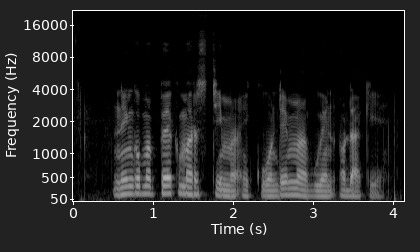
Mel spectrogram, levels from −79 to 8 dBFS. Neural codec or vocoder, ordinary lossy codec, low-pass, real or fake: vocoder, 44.1 kHz, 128 mel bands every 256 samples, BigVGAN v2; none; none; fake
